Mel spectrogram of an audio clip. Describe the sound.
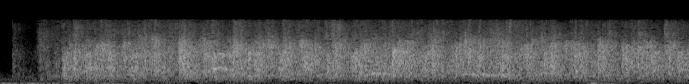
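Audience applause after a poetry reading: a dense, steady wash of many hands clapping that swells in just after the start and holds at an even, loud level to the end.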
